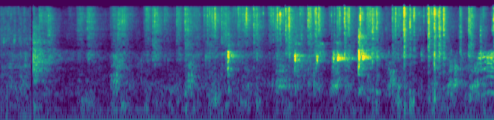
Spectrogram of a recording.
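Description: A young peachick on tiled stairs: light, scattered clicks of its feet on the hard tiles, with a few faint short peeps in the middle.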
